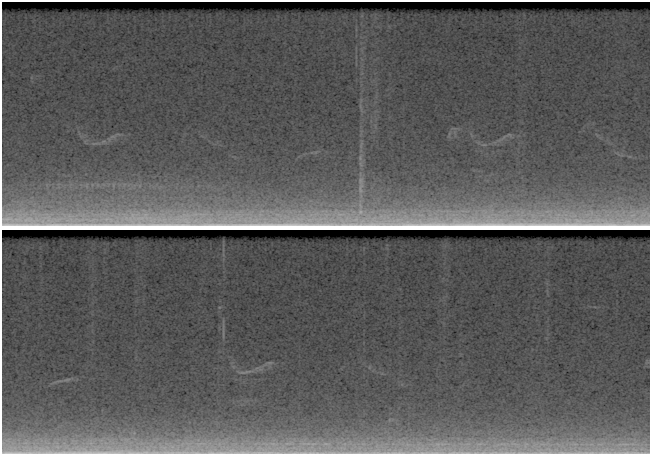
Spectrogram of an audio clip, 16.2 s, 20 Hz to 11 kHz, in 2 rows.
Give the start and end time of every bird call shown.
0.0s-2.8s: Red-bellied Woodpecker (Melanerpes carolinus)
0.4s-16.2s: Eastern Wood-Pewee (Contopus virens)

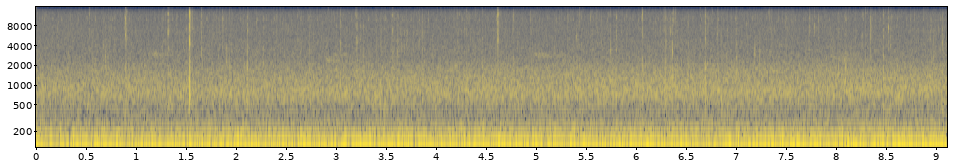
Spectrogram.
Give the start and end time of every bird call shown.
1.0s-9.1s: Veery (Catharus fuscescens)

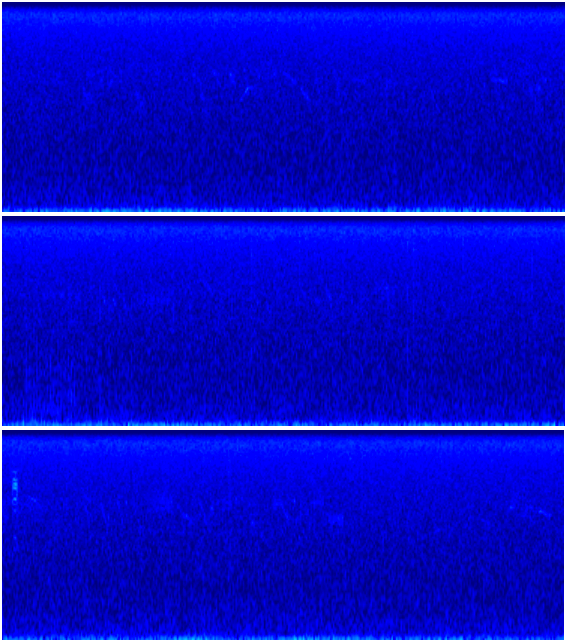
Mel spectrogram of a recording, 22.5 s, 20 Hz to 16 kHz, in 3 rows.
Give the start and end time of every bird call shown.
1.1s-5.2s: Eurasian Skylark (Alauda arvensis)
3.0s-3.3s: House Finch (Haemorhous mexicanus)
6.4s-12.8s: Eurasian Skylark (Alauda arvensis)
15.1s-15.6s: Hawaii Amakihi (Chlorodrepanis virens)
16.3s-19.7s: Eurasian Skylark (Alauda arvensis)
21.9s-22.4s: Hawaii Amakihi (Chlorodrepanis virens)

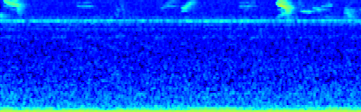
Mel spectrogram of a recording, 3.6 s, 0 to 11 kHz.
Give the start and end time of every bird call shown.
0.0s-3.6s: Andean Emerald (Uranomitra franciae)

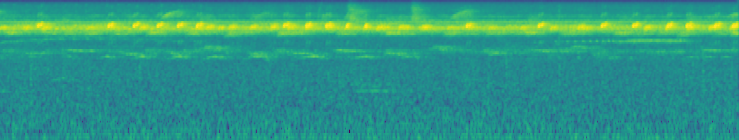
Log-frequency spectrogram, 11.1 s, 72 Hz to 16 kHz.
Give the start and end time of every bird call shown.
0.0s-2.8s: Dusky-throated Antshrike (Thamnomanes ardesiacus)
0.0s-3.6s: Spot-winged Antshrike (Pygiptila stellaris)
0.0s-6.6s: Long-billed Woodcreeper (Nasica longirostris)
0.0s-11.1s: Hauxwell's Thrush (Turdus hauxwelli)
5.2s-6.1s: Gray-fronted Dove (Leptotila rufaxilla)
7.2s-10.2s: Gray Antbird (Cercomacra cinerascens)
10.2s-11.1s: Plain-winged Antshrike (Thamnophilus schistaceus)

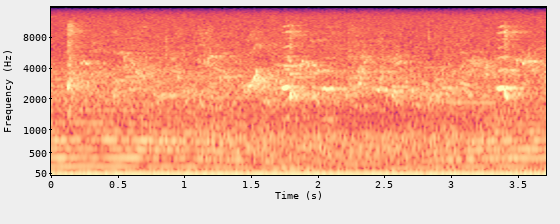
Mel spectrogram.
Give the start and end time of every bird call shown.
0.1s-0.4s: Iiwi (Drepanis coccinea)
1.4s-2.0s: Iiwi (Drepanis coccinea)
3.3s-3.7s: Iiwi (Drepanis coccinea)

